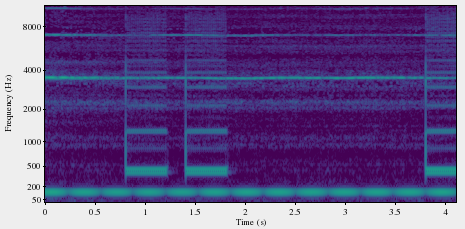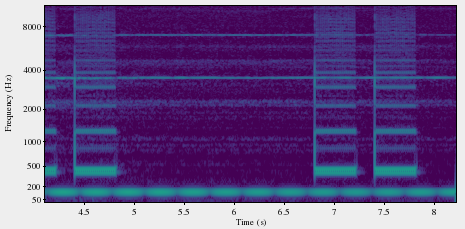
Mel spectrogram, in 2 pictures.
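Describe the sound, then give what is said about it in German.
A call placed from a mobile phone rings out three times in double bursts about three seconds apart, over a steady low pulsing hum, with no one picking up and no voices. “Sie hat ein Handy, und gemeinsam versuchen sie, Brads Vater zu erreichen”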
